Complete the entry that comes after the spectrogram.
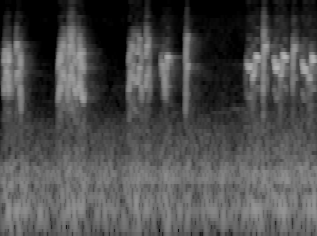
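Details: Rough, noisy chatter from a sooty-headed bulbul, ngeriwik kasar, played to tutor long-tailed shrikes: dense grating bursts at first, then clearer rapid chirps near the end.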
